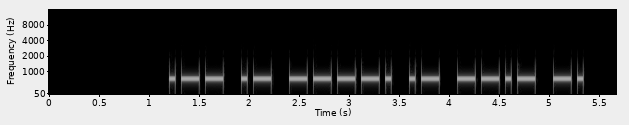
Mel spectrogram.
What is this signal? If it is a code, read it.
Morse code, heard as a keyed tone, about 20 wpm, 700 Hz. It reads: WA9AQN
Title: Call Signs - 20wpm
